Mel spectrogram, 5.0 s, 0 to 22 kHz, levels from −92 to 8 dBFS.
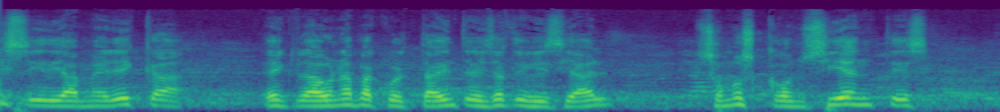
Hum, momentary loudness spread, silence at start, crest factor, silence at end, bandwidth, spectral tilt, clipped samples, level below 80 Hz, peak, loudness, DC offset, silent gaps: none; 10 LU; 0 s; 18 dB; 0 s; 16.5 kHz; -4.5 dB/octave; under 0.1%; -54 dBFS; -2 dBFS; -19 LUFS; under 0.1%; none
